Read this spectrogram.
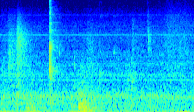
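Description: An elderly man sips from a cup.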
